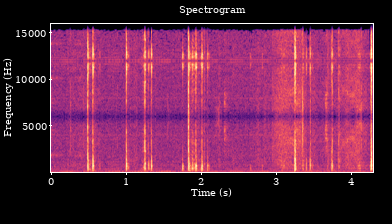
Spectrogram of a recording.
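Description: Screwdriver working a footpad screw on a twin-tip kiteboard: a string of irregular short clicks and taps as the tool seats and turns and is handled against the pad and board.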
